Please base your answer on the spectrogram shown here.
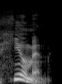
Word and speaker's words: human: Be sure to clearly pronounce the H in huge and human.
